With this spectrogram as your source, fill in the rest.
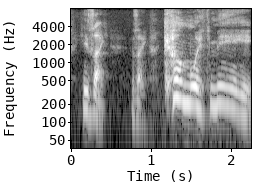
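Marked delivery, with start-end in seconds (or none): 1.2-2.3 high, over-eager, over-exuberant, pumped-up calling voice. Retelling how a presenter invited everyone along: imitating over-exuberant Alex Hunter. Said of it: "he's like the over-exuberant guy at, like, a Disneyland".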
